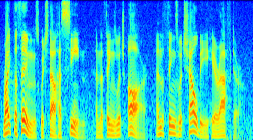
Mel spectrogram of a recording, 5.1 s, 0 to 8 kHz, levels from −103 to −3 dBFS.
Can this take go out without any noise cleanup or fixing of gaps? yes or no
yes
